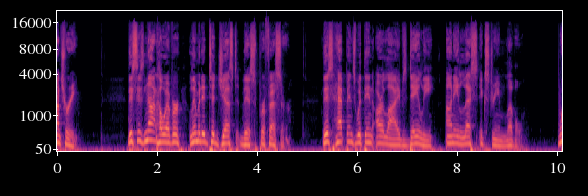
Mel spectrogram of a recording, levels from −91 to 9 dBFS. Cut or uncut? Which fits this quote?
uncut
